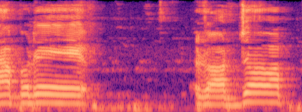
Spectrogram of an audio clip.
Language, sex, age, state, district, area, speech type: Odia, male, 45-60, Odisha, Jagatsinghpur, urban, spontaneous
